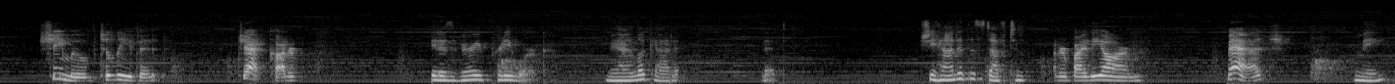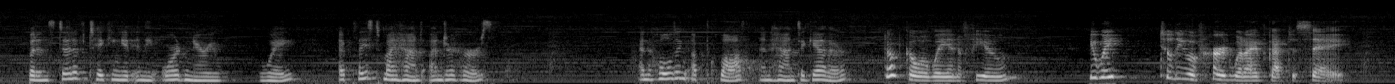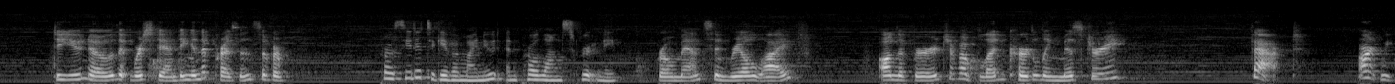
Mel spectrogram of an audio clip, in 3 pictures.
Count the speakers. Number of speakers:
2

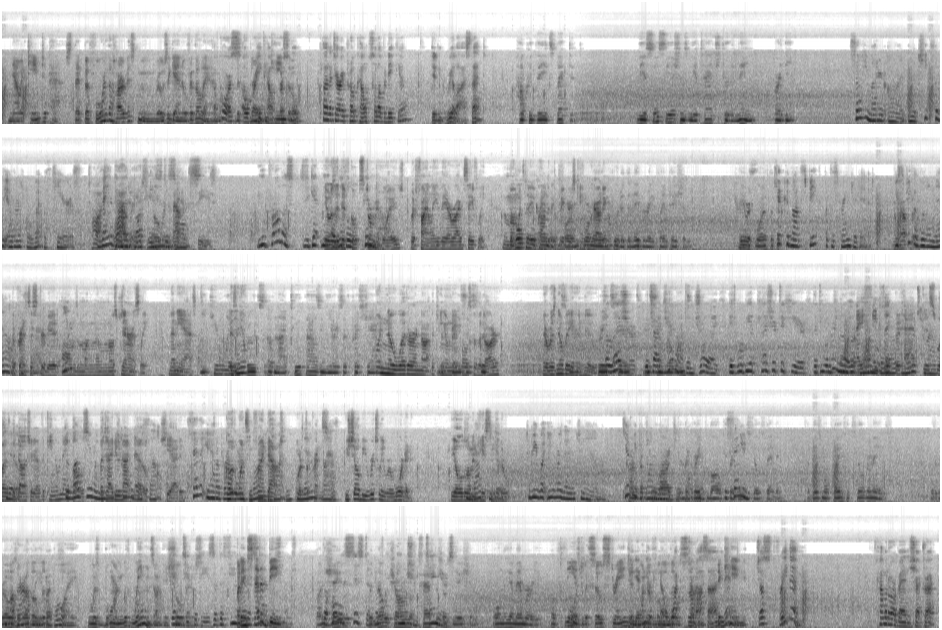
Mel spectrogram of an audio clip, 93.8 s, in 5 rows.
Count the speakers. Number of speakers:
8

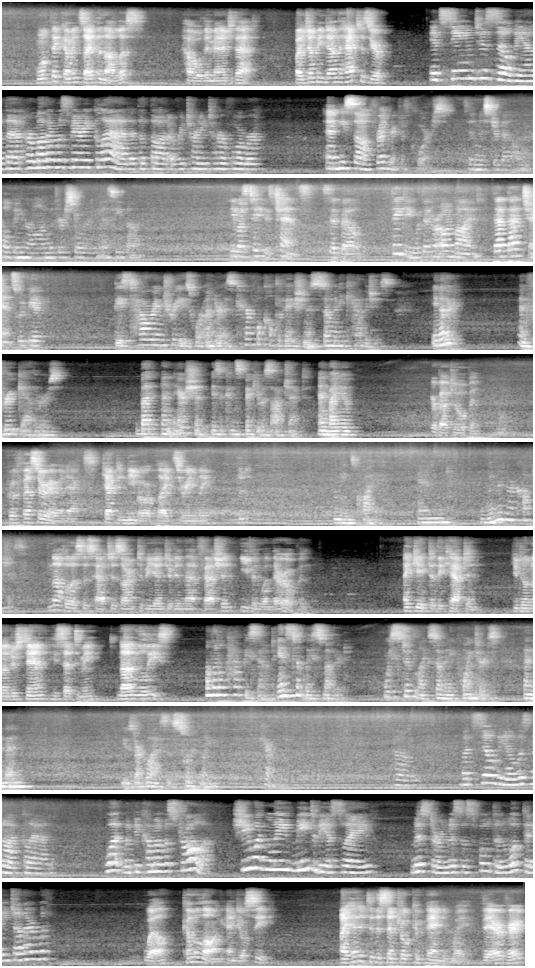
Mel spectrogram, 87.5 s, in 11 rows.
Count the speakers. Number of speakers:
5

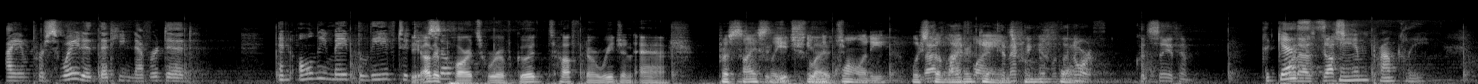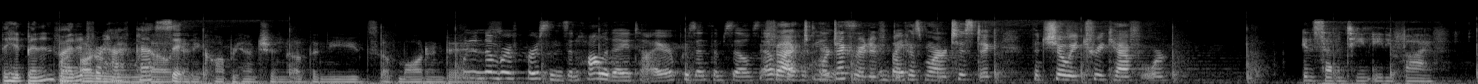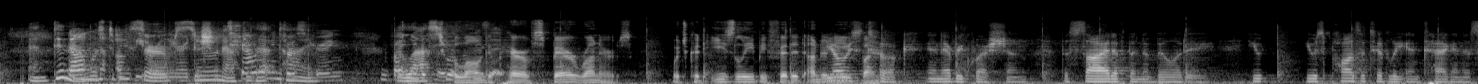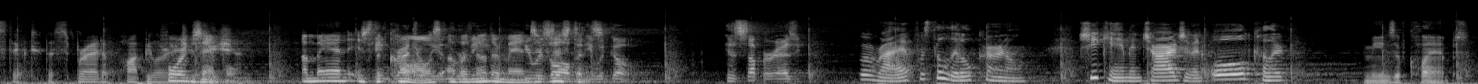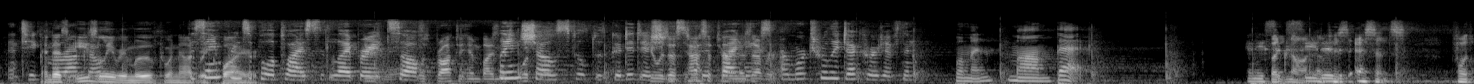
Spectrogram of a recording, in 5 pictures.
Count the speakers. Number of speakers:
9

